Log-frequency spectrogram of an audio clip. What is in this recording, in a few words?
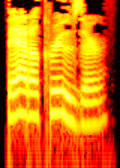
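"battle-cruiser", British English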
